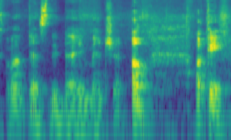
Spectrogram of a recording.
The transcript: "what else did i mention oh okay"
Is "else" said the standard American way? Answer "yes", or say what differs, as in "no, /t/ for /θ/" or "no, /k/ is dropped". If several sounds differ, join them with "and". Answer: no, /n/ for /l/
